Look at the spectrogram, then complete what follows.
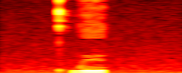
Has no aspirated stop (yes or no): no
